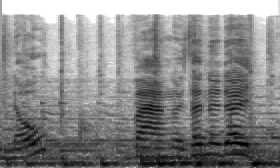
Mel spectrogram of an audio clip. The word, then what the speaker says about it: nẫu: Vùng Bình Định Phú Yên không phân biệt rạch ròi cách phát âm, vậy nên nậu còn được đọc thành nậu và sau này biến thành nẫu.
